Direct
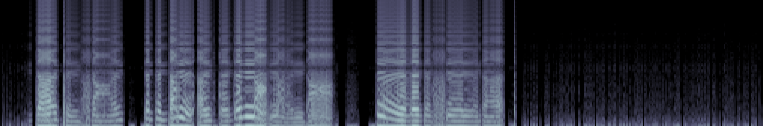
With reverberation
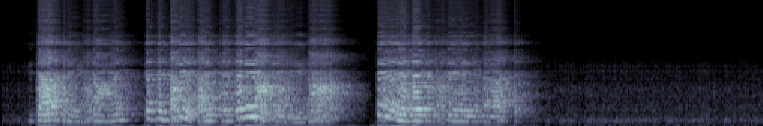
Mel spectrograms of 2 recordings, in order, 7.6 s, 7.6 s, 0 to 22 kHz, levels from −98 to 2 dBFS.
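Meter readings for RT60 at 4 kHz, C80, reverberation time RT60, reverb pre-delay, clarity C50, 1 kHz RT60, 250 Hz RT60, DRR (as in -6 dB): 0.60 s, 9.0 dB, 0.60 s, 3 ms, 6.0 dB, 0.60 s, 0.50 s, -5.5 dB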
